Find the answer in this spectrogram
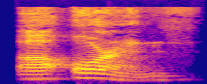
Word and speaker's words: Orin: Oren.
